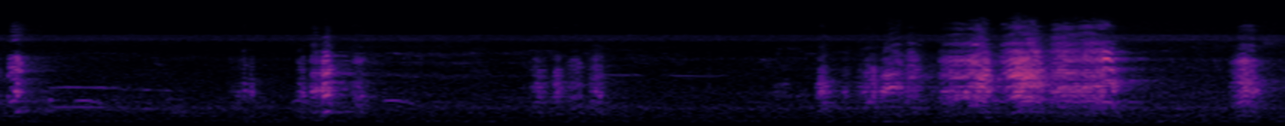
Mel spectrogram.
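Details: Blue-and-yellow macaws in natural surroundings: brief gravelly squawks early on, then a loud grating burst of overlapping screeches, with thin whistled notes of other birds at the start.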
